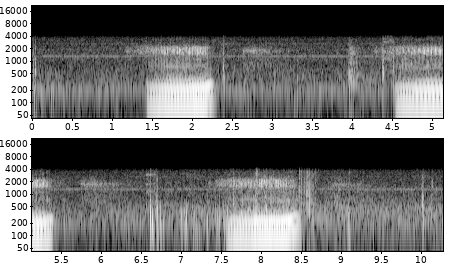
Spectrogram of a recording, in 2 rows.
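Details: Person snoring in sleep: three loud, rumbling inhaled snores about every three seconds, roughly 20 breaths a minute, with quiet exhales between; regular snoring.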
